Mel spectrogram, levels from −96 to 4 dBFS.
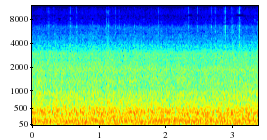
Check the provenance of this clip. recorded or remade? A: recorded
